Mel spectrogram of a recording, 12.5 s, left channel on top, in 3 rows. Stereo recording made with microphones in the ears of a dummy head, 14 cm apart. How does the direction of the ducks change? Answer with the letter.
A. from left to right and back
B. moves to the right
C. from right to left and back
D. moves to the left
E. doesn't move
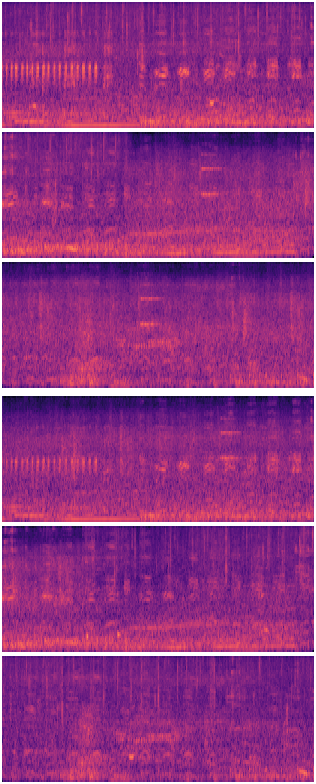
B.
